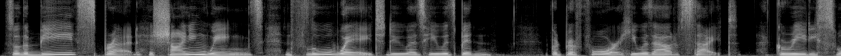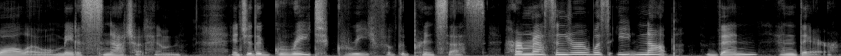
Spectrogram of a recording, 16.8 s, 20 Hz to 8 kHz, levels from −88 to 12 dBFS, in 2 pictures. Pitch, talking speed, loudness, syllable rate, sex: 205 Hz, 170 wpm, -17 LUFS, 4.1 syllables/s, female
